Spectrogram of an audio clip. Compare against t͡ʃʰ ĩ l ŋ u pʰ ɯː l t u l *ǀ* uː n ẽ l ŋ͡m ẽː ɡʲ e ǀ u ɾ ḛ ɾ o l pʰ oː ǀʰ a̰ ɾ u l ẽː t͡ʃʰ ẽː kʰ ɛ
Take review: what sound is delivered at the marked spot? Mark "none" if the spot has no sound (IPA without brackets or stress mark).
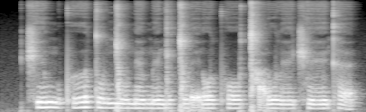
ŋ͡ǀ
